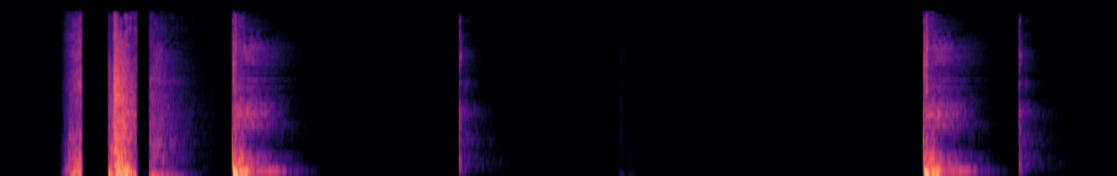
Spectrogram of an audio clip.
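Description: Short game menu sound effects chime and whoosh.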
